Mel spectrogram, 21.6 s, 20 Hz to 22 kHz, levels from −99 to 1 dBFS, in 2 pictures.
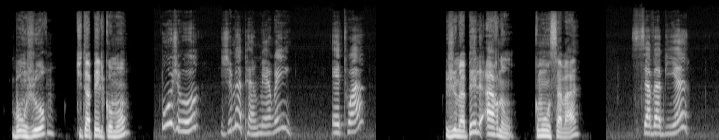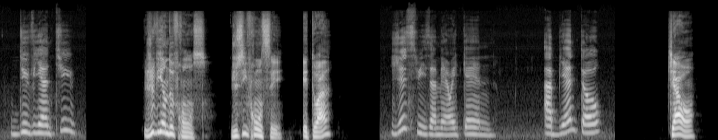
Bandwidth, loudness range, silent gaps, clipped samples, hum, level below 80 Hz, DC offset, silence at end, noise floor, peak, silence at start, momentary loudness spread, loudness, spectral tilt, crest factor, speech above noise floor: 16 kHz; 9 LU; none; under 0.1%; none; -62 dBFS; under 0.1%; 0.4 s; -87 dBFS; 0 dBFS; 0.2 s; 18 LU; -18 LUFS; -5 dB/octave; 20 dB; 70 dB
